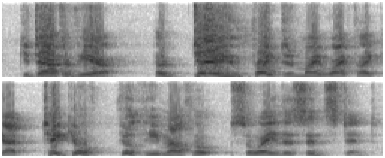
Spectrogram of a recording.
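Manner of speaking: high, loud outraged tirade; furious shouting. A narrator's reading. Father towering over grandmother and mouse, furious shouting. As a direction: order them out at a shout. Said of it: "towering over us and shouting".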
